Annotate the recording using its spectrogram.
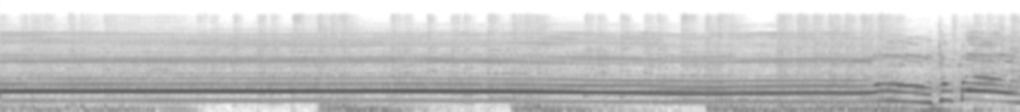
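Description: A Portuguese-language football commentator's drawn-out "Goool!" goal call: one held shout for about nine seconds, sinking slowly in pitch, then breaking into shorter syllables near the end.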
